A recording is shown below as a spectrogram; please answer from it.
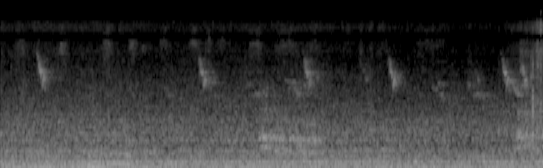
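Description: Honeybees buzz around an opened hive during an inspection, a dense, steady hum close by, with individual bees swooping past the microphone now and then and no talk.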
